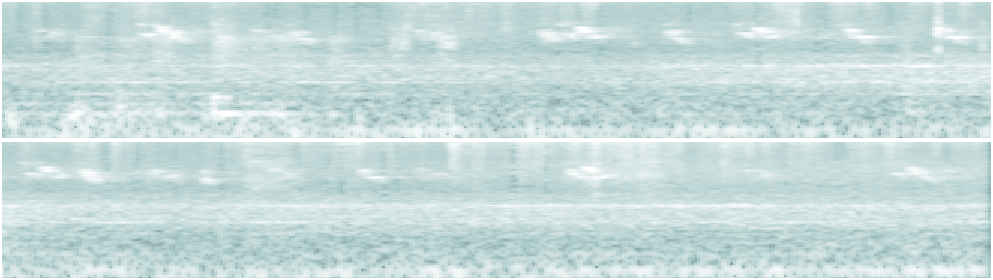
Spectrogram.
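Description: Faint birds chirping in short repeated notes over a low steady hum.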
